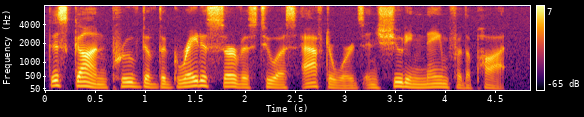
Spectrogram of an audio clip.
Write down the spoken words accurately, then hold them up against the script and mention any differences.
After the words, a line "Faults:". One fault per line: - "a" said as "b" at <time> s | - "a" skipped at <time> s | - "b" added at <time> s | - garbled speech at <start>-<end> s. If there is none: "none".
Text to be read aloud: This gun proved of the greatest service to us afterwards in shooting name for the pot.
This gun proved of the greatest service to us afterwards in shooting name for the pot.
Faults:
none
